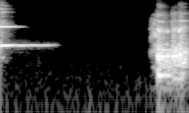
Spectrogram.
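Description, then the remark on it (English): Glasses clink in a toast: a single bright glass clink rings out and fades over about half a second, followed by a pause and then a short, busier burst of sound. “cheers to that.”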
